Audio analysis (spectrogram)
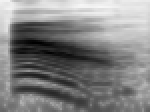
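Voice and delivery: "Ow" as one blended vowel sound; one-syllable "Ow"; diphthong pronounced together. Shown as a demonstration. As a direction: run the vowels of "Ow" together into a single glide. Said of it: "they're pronounced together".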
